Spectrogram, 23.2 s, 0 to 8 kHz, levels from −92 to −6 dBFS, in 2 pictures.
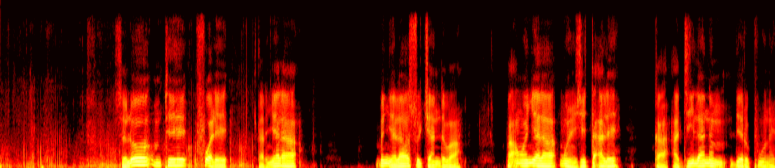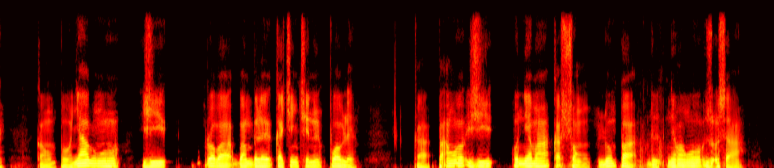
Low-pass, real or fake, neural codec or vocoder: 7.2 kHz; fake; vocoder, 22.05 kHz, 80 mel bands, WaveNeXt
